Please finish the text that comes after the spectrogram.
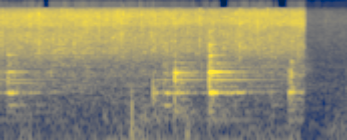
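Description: Garlic and ginger sizzle steadily in a hot pan for palak paneer, with occasional stirring scrapes, then the sound cuts off abruptly.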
